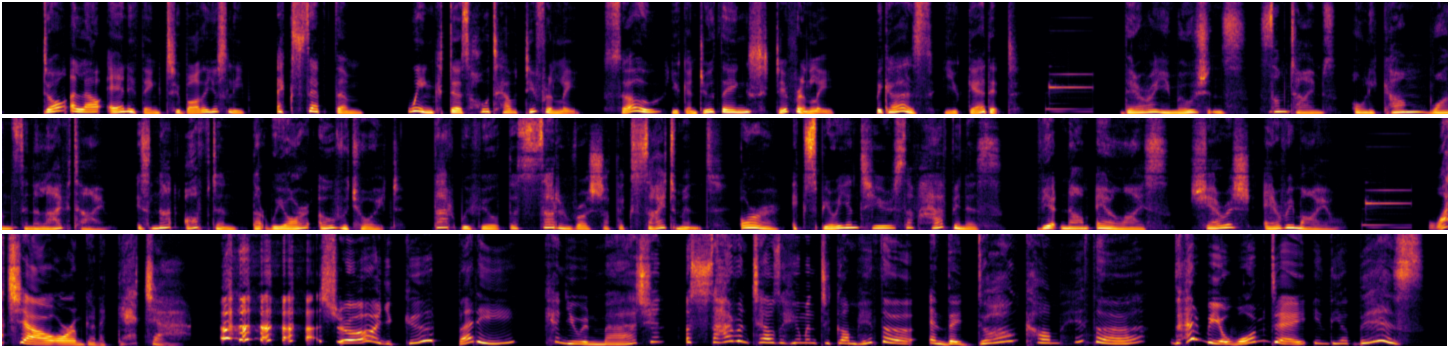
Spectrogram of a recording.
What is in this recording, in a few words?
english demo reel, Professional Native Vietnamese Voice Artist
